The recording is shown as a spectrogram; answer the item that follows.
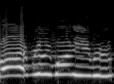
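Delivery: put-on fit-throwing voice. Retelling the daughter insisting to her father: imitating someone throwing a fit. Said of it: "'cause she throws a fit".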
